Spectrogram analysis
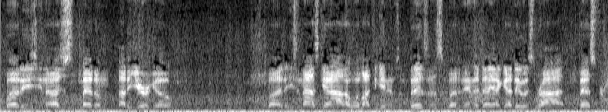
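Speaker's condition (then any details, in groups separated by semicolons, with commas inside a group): No condition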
